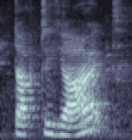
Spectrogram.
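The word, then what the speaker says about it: Jart: Yart, because I know you don't pronounce the J as a J.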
